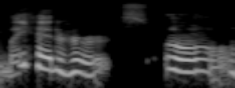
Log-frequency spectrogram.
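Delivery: mock complaining weenie voice. Mocking the movie's emperor complaining about the Senate: mock complaining weenie voice. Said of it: "the scene where he shows up and he's like".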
